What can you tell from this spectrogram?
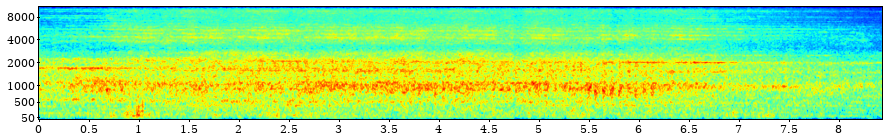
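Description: High-speed electric train running past on an elevated viaduct: a steady rushing of wheels on rail and air that builds over the first second and fades toward the end.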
